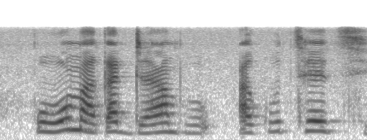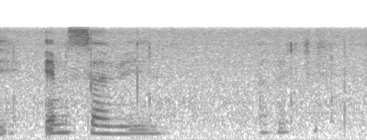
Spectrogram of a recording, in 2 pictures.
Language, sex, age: Tsonga, female, 20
